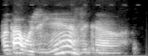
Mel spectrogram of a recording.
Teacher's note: the emphasis here is on years.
